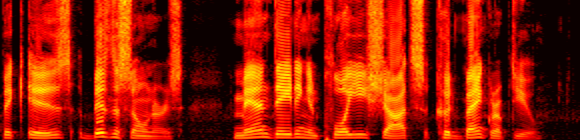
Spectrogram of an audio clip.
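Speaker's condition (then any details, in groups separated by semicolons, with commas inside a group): No condition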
